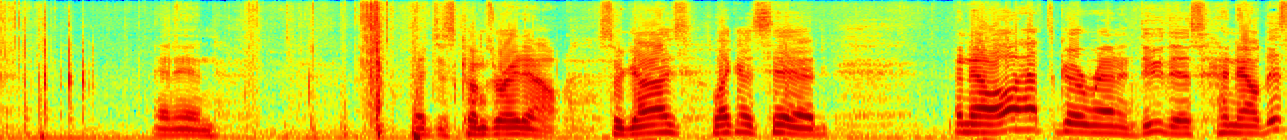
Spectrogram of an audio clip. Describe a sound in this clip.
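An older man talks calmly, close by.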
